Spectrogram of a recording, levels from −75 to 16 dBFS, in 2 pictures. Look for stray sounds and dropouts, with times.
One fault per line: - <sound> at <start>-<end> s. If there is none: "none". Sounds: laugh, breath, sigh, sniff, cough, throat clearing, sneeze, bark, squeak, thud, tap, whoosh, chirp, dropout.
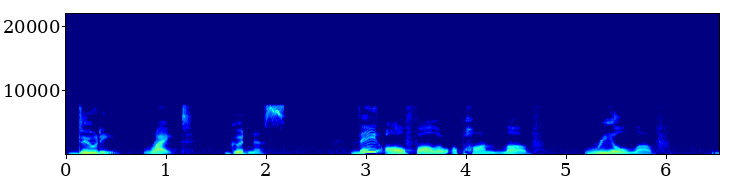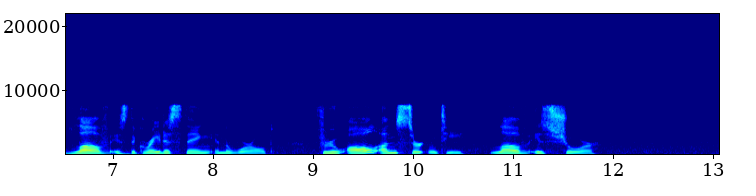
none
